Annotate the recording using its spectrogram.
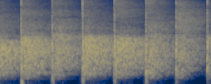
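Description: Hands clapping in applause: sharp, evenly spaced claps about three a second over a continuous hiss of clapping.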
